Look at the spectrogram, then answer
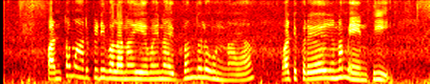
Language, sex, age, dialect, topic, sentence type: Telugu, female, 25-30, Central/Coastal, agriculture, question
